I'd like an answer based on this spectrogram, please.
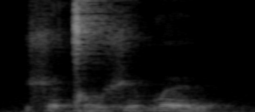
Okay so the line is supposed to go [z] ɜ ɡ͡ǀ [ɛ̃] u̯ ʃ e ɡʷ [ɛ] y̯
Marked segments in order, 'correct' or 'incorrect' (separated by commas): incorrect, incorrect, correct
